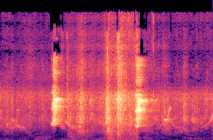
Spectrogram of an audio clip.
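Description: A female pigeon is released from a home loft and flaps off in two loud, close bursts of wingbeats with quieter flutters between them.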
